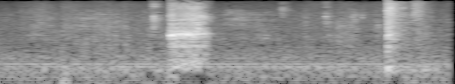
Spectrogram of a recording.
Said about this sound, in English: Or listen to me sneeze and snore. And sniffle.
